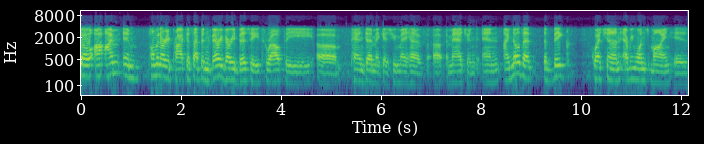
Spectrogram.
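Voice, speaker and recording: A man with a fairly high pitch talks at a moderate pace with lively intonation over noticeable background noise. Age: 60s. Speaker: pulmonologist. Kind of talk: medical presentation. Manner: halting.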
